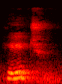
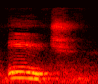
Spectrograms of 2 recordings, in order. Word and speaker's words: H: You will hear people calling it, pronouncing it like हेच। हेच बहुत ही common है, people से हेच, हेच। India में if Hindi is your first language या from the Hindi regions, तो वहां से आप बोलोगे एच। तो ये सारे प्रोनाउंसिएशन इसके absolutely incorrect. The correct pronunciation to this alphabet letter is एच, एच, एच, एच।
